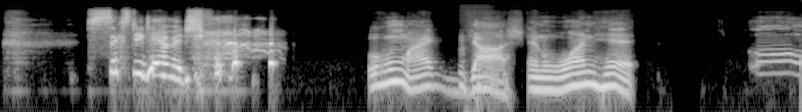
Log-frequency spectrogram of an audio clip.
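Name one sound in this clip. A woman laughs over an online call.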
